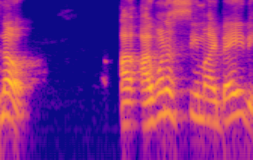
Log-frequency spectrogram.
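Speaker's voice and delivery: stubborn, firm, pressing, insistent tone. Retelling her sister finally getting insistent with the nurse, retelling an insistent demand. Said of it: "she finally gets insistent".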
